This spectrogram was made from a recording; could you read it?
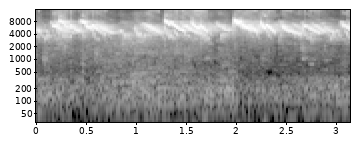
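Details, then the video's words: Short stretch of white-eye therapy song for encouraging a caged bird to sing: three fast, high descending twitter phrases, each about half a second to a second long. "TERAPI PLECI mempercepat pleci ngiriwik, pleci ngalas,pleci buka paruh,dan pleci gacor."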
